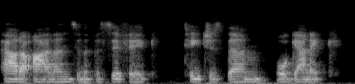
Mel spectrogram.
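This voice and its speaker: A woman's voice: very deep voice, completely flat delivery, moderate pace, bright, forceful tone, dull audio. A woman, chatting casually as a guest on a podcast, peppering her talk with "like" and "um". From Australia. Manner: chatty, lots of "like" and "um". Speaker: guest singer-songwriter.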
